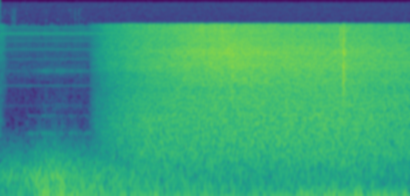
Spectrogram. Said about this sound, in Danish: Havet står lavt. Stranden er brede og vestenvinden river i det blotlagte landskab. Sandet fyrer.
